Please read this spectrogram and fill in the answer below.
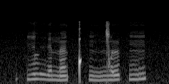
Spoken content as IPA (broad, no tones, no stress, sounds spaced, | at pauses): ʔ i l ɦ e n ɛ̃ ǃʰ ĩ ŋ͡ǀ ø k ĩ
